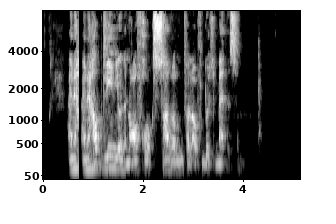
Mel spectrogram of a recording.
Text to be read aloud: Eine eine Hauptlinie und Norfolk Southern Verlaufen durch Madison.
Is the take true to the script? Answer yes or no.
yes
